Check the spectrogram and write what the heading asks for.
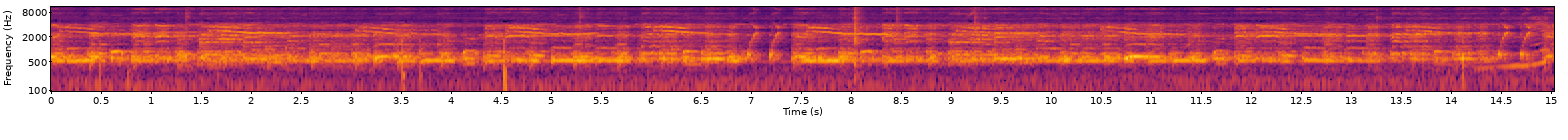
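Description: Tinny electronic melody from battery-operated musical toys, a synthetic chiptune-style song with a falling chirp repeating about once a second, broken by a few sharp clicks.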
